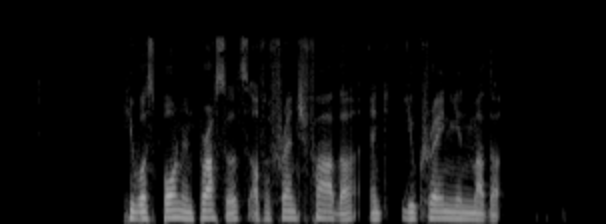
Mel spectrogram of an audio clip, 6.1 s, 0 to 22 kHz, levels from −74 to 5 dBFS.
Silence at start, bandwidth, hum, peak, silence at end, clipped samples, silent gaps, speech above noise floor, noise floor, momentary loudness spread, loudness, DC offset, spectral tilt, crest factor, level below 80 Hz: 1.25 s; 11.5 kHz; none; -12 dBFS; 1.1 s; under 0.1%; none; over 60 dB; under -90 dBFS; 9 LU; -31 LUFS; under 0.1%; -6.5 dB/octave; 20 dB; -58 dBFS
